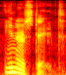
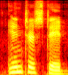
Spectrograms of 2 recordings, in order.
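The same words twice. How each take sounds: First: The T sound after N is dropped. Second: The T sound after N is pronounced.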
